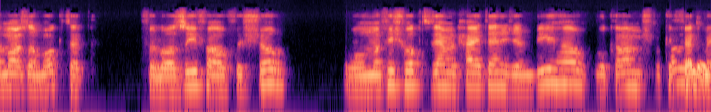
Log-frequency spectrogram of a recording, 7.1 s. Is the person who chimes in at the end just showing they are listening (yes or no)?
no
